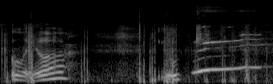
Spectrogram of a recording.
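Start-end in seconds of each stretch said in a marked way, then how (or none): 1.6-2.6 very high and slow, squeaky; silly high voice. Pretend. Checking on a laughing friend, slow squeaky falsetto.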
